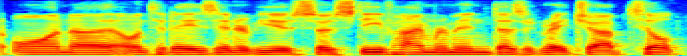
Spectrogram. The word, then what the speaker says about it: Heimerman: I was going to say, I thought I was pronouncing it incorrectly the entire time. No, you got it. Steve Heimerman.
